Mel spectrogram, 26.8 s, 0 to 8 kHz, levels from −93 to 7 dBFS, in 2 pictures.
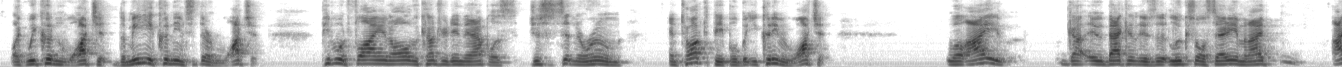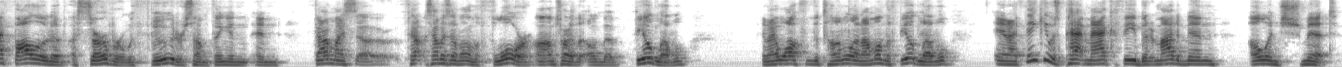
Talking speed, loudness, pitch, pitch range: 225 wpm, -24 LUFS, 140 Hz, 125-155 Hz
